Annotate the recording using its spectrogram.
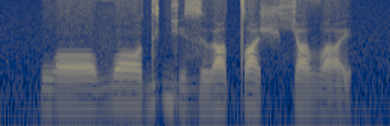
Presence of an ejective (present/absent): absent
